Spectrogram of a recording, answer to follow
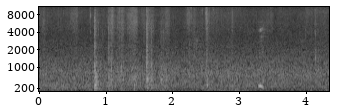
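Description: Snow crunching and a coat rustling as a person gets up out of the snow and picks up a hat: a few short, separate crunches over a steady background hiss.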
